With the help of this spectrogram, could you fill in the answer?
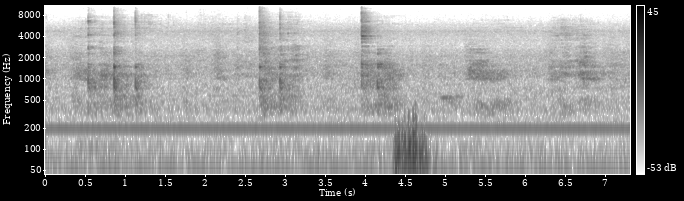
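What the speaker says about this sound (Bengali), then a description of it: "শাকটা এই তো আমি এখন ভালোভাবে মিশিয়ে নেড়ে চেড়ে একটু ভেজে নিব" Radish greens with garlic and dried chilli are stirred in a pan, giving a few sharp utensil clinks and scrapes against the metal over a faint background hum, quiet between strokes.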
